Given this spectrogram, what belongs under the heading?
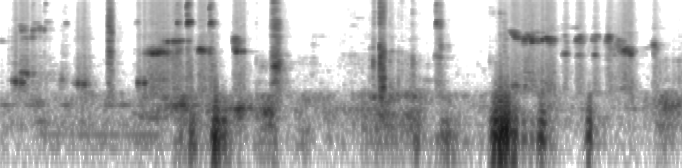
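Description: Small golden finches chirp in short, scattered bursts of high tweets, close by, with occasional soft thumps and rustles between the calls.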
